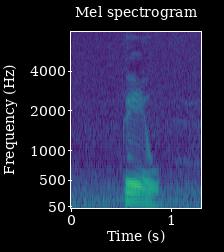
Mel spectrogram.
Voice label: mast, mokilese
